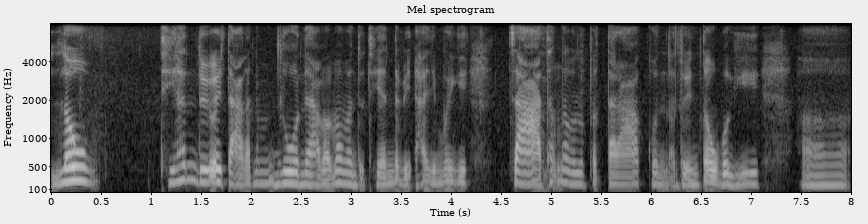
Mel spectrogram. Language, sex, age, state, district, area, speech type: Manipuri, female, 30-45, Manipur, Thoubal, rural, spontaneous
